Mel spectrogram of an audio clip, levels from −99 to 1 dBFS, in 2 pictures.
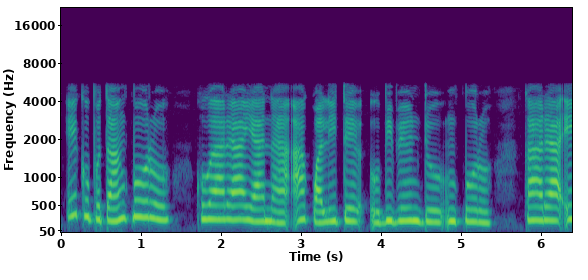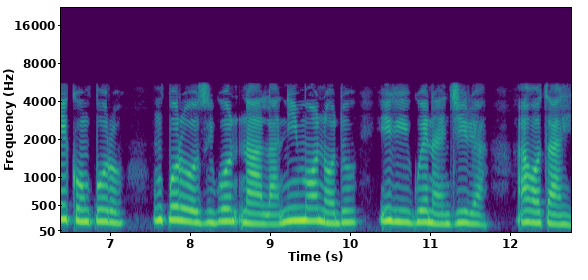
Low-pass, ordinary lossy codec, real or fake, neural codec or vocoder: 5.4 kHz; none; real; none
